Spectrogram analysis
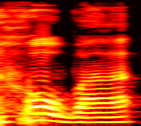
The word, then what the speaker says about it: Jehová: yagüe pronunciaban entonces adonay la pronunciación de jova es más o menos una pronunciación más antigua pero menos precisa y esas letras de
